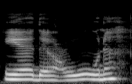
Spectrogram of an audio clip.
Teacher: یدعون دال پہ کلکلا اور عو پہ واو مد ہے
